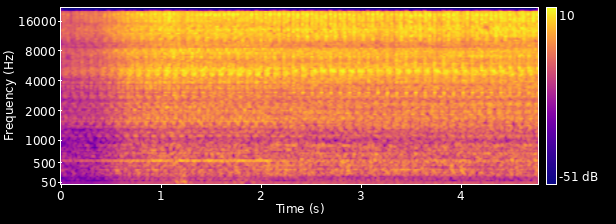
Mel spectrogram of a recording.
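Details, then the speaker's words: Engine that locked up on the highway after running with no oil, first start after replacing rod bearings: catches into a fast idle with a light, uneven tapping underneath; slight knock, as expected, consistent with mild rod knock. "Oh shit, it's running. Oh shit. Oh shit. Oh gosh. Oh my god. It's got a little knot to it though. And I kind of expected that. But it's running."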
